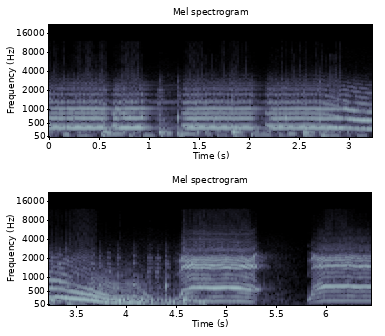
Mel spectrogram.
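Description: A sheep bleats loudly, one long quavering cry that sags downward in pitch, followed by two shorter bleats after a brief pause, with no talking.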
